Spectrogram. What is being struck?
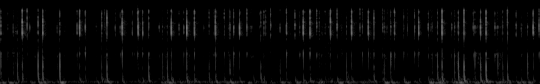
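Small plastic serum bottle tapped with fingernails.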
